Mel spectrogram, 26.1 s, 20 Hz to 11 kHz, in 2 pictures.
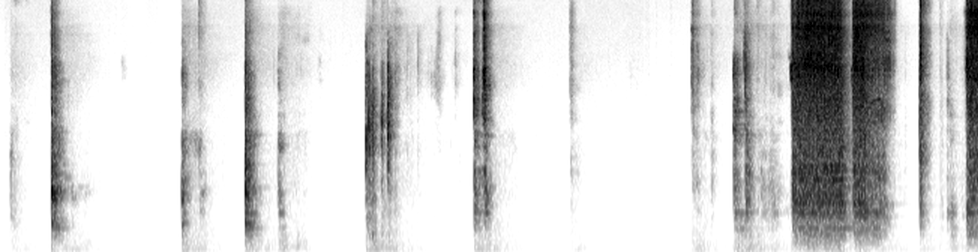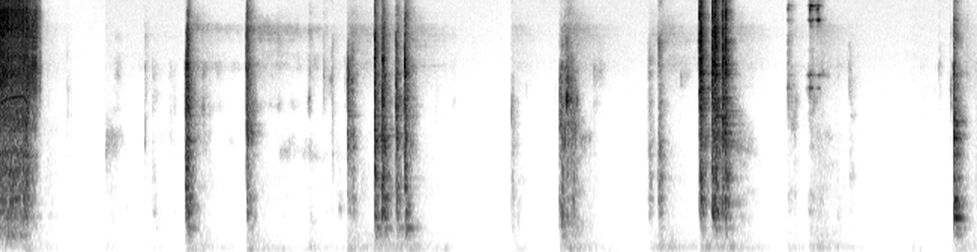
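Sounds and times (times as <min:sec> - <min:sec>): noisy tool bursts: 0:10.6 - 0:11.9, 0:12.9 - 0:13.6
metal and plastic parts clicking: 0:12.9 - 0:13.6.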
